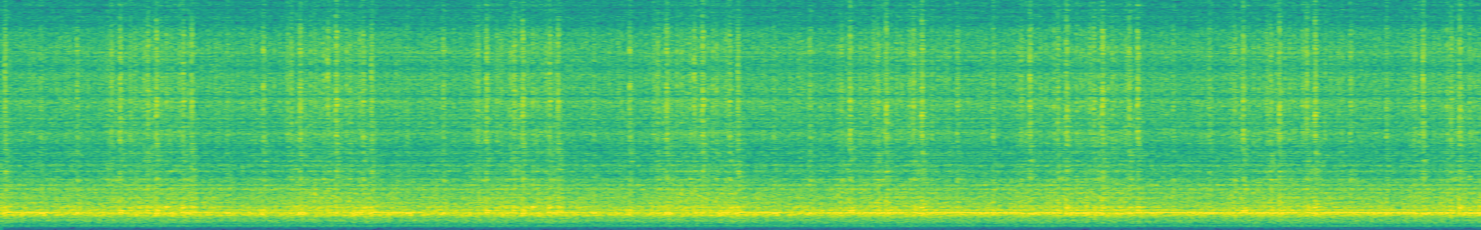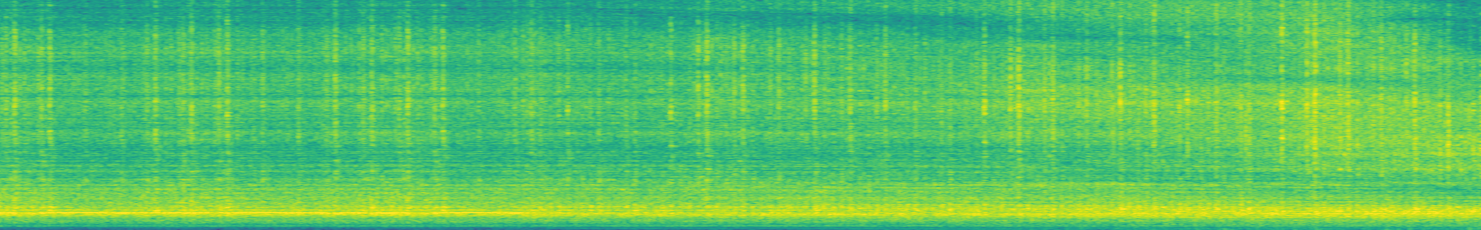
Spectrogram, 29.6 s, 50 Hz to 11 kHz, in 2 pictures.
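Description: Sampled Class 33 diesel engine sound from a LokSound 5 DCC sound decoder (SWD sound project), played through a 27mm bass-enhanced speaker in an OO-gauge model locomotive: a steady idle, whose note changes about two-thirds of the way through as the locomotive moves off with its wagons.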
